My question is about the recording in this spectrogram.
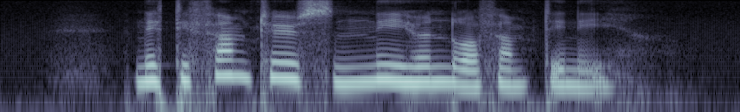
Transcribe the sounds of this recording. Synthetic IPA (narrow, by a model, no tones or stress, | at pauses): nɪt̪ɪfɛmt̪ʰʉːsn̩niːhʉnd̪ʁəoːfɛmt̪ɪnḭː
